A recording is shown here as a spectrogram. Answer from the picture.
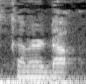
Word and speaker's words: Kannada: Once I saw a video where people were fighting whether it's Kannada or Kannada. People from North India should understand that it is pronounced as Kannada.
